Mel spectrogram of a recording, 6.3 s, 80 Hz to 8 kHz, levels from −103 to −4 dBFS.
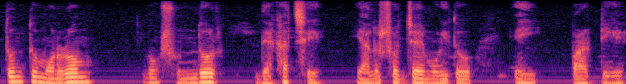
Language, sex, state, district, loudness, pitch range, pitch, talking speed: Bengali, male, West Bengal, North 24 Parganas, -26 LUFS, 105-140 Hz, 115 Hz, 115 wpm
